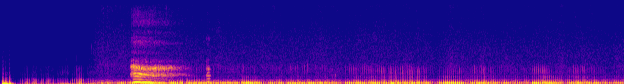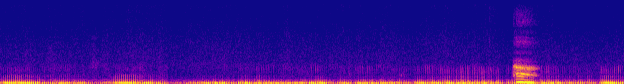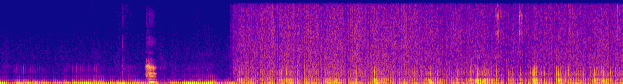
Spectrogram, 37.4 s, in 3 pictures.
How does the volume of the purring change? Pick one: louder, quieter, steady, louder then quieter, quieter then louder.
steady.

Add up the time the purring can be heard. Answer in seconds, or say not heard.
37 s.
